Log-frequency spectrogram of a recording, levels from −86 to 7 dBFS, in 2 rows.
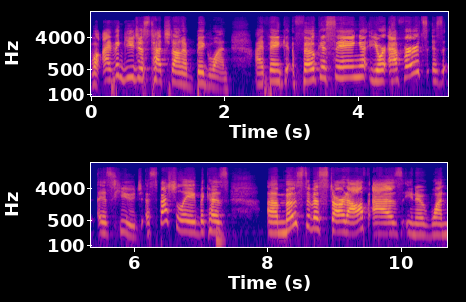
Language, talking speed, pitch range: English, 170 wpm, 215-290 Hz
